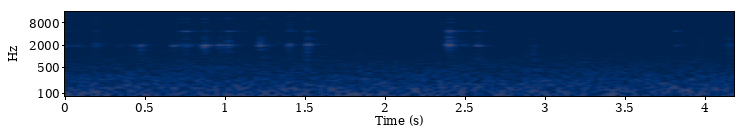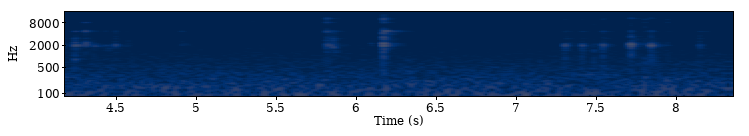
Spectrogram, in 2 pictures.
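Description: An empty small cut crystal whisky tumbler, held in the hands, is tapped and clinked with fingertips and metal rings. Quiet, bright glassy clinks ring near 2.2 kHz with high overtones, coming in scattered clusters over a soft low rumble. Each clink dies away almost at once.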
